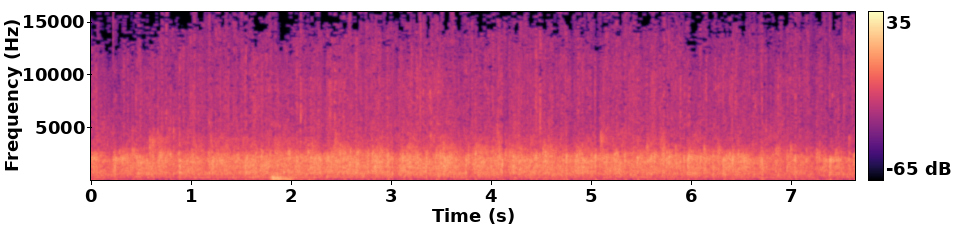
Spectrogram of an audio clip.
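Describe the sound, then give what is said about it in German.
An audience gives sustained applause during a church service. The thick wash of many hands clapping stays loud and even for the whole stretch. “Wir Können denen einfach mal einen Applaus geben?”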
